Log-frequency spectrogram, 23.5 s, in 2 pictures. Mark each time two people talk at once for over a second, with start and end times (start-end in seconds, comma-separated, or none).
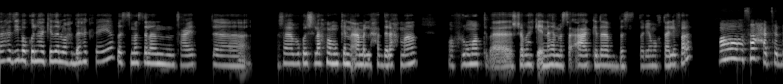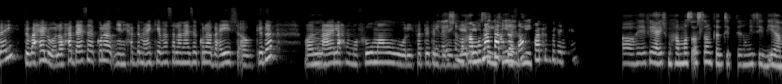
18.3-19.8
